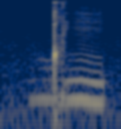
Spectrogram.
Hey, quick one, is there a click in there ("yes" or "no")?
yes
